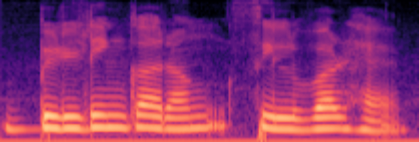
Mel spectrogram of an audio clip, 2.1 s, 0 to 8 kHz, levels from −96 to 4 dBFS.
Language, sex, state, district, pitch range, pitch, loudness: Hindi, female, Assam, Kamrup Metropolitan, 195-215 Hz, 205 Hz, -16 LUFS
